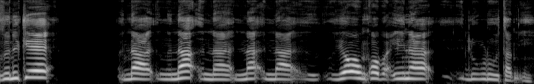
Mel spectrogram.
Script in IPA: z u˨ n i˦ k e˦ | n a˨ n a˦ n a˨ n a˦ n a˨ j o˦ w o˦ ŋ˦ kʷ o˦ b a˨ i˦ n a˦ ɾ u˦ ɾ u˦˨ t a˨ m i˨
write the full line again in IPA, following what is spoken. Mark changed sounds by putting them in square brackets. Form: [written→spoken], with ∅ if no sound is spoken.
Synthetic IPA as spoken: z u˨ n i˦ k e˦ | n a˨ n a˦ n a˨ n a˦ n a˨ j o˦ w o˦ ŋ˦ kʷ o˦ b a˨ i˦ n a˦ [ɾ→l] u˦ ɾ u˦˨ t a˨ m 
